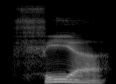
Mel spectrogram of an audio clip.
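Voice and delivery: low, soft and eerie; hushed spooky whisper. Acted. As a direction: breathe the word like a ghost story. Dramatic repeat in hush.

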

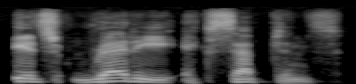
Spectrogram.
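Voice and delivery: usual speaking voice

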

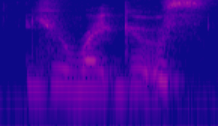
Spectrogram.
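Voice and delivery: ordinary delivery

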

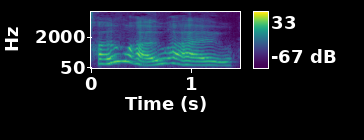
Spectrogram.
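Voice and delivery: loud jolly postman laugh; big belly laugh, ho ho ho; hearty ho ho. Acted. Postman laughing at the pixies' mistake, loud and jolly.

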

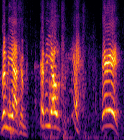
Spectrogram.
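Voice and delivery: loud, urgent calls; urgent shout. Acted. Axford shouting as he jumps out to stop the man. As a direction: charge out of the car yelling.

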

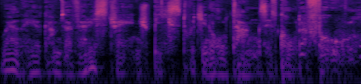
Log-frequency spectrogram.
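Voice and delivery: low hushed whisper; mock him under your breath; a sly, secret whisper. A hushed inner voice comments.

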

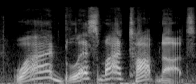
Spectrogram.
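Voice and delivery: high, slow exclamation of an odd gentleman; Mr. Damon exclaiming. A narrator's reading. Odd gentleman meets the young inventor, exclaiming. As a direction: draw it out high in amazement. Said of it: "exclaimed the odd gentleman".

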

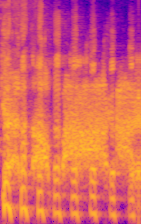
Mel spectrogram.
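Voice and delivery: slow, laughing mock shout into a mic; mock yell. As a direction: bark it out, half laughing. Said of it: "he yells it on the microphone".

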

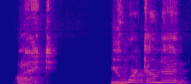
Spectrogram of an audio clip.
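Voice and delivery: stunned surprise. Retold or imitated. Gosling stunned by the news.

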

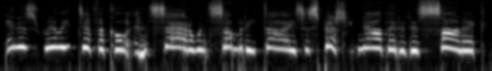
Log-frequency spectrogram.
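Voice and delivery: very high falsetto mother voice; mournful but composed, in a put-on falsetto; really sad, not crying. A narrator's reading. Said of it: "not crying but sounding really sad".

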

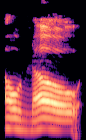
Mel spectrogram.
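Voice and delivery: usual speaking voice

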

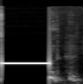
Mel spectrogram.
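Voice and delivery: a short, high burst of mocking laughter; scoffing laugh. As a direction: laugh the complaint off. Laugh inside retold retort.

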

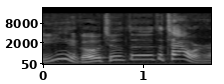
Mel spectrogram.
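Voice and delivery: high, swooping owl voice; owl character voice. Acted. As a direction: play a game owl giving directions. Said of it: "the owl comes up to you".

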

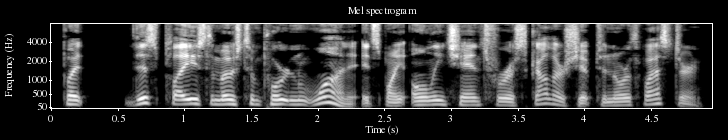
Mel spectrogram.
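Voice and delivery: high, pleading voice; distressed protest. A narrator's reading. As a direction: argue desperately to keep it. Heroine pleads against quitting play.

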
